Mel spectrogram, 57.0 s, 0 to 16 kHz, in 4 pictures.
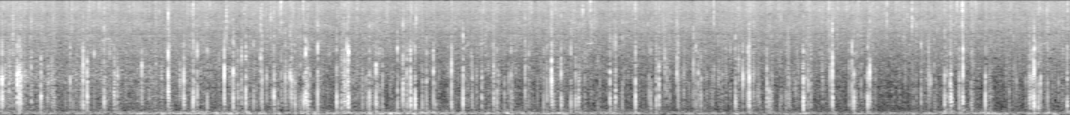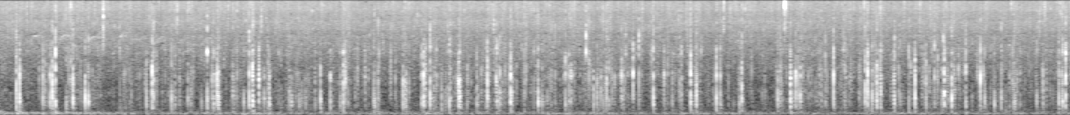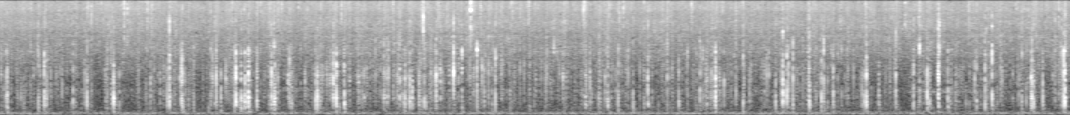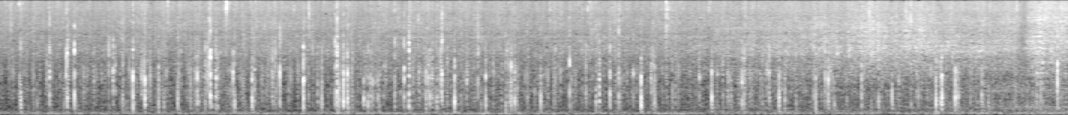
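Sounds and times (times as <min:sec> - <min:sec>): rain falling: 0:00.0 - 0:57.0.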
